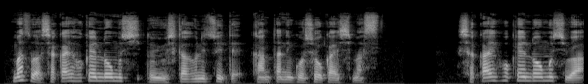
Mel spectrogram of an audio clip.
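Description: On a very clean recording with a silent background, a man with a fairly high pitch and bright, sharp tone moves at a moderate pace through very wide pitch swings. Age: 50s. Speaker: labor and social security consultant. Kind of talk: podcast monologue. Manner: formal.

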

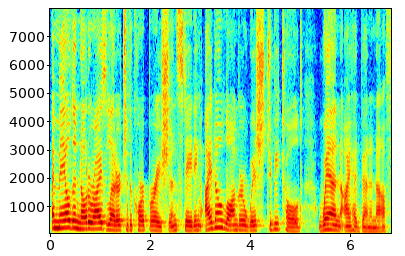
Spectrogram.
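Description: Speaking at a moderate pace, a woman with an unremarkable speaking voice pitched fairly low uses lively intonation. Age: 60s. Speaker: podcast host. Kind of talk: reading aloud.

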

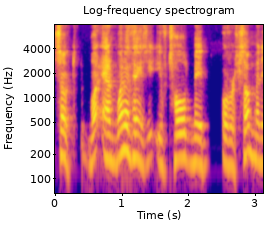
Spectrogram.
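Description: The man's voice has a dark, mellow tone. It sounds somewhat breathy. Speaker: radio host. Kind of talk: interview.

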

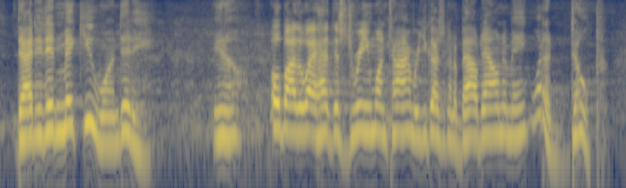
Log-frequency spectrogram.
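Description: Over noticeable background noise, a high-pitched man with an American accent talks at a very fast pace, his pitch varying in an ordinary way. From Staten Island, New York. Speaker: pastor. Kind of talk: sermon. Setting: church. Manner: animated.

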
